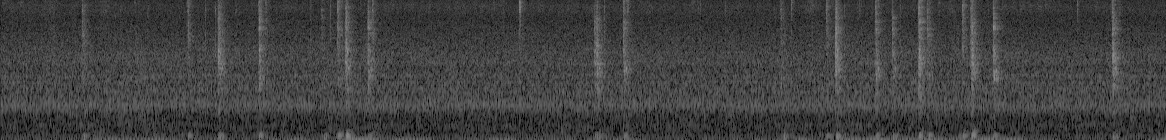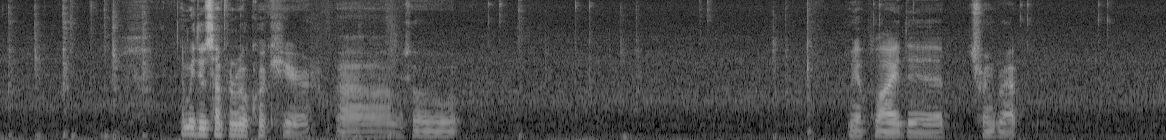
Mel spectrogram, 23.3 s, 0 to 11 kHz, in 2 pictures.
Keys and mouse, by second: 18.6 z, 19.3 z.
